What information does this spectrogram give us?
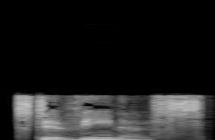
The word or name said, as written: Stevinus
